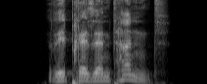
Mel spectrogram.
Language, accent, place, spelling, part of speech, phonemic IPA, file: German, Germany, Berlin, Repräsentant, noun, /reprɛzɛnˈtant/, De-Repräsentant.ogg
- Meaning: representative, agent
